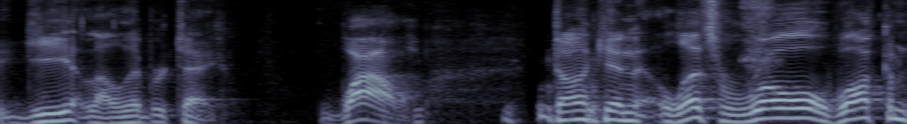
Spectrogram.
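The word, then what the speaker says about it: Guy Laliberté: him the first ex-performer in the seauite since Guy or I'll I'll pronounce it correctly. Gee La Liberte.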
